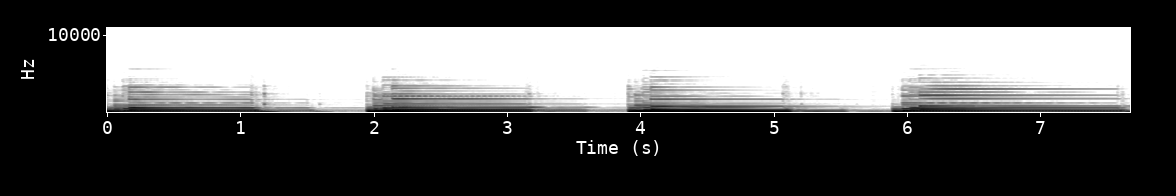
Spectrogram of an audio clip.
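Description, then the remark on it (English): A piano chord of D, F and B flat is struck four times, each one ringing out loud and full for about two seconds before slowly fading into the next, with no talking. “So before you had the notes D, F, A, now you have the notes D, F, B flat.”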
